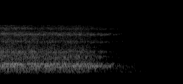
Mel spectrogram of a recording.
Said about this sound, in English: And we're going to take that first deep breath in, breathing in through the nose and out through the mouth.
